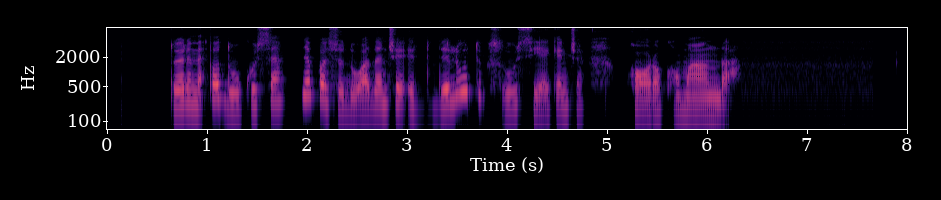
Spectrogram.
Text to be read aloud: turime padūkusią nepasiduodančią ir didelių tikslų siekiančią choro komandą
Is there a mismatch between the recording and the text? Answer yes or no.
no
